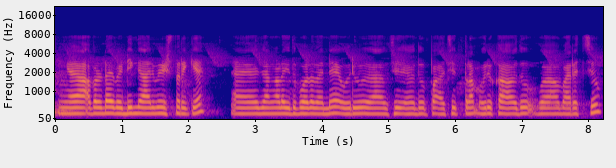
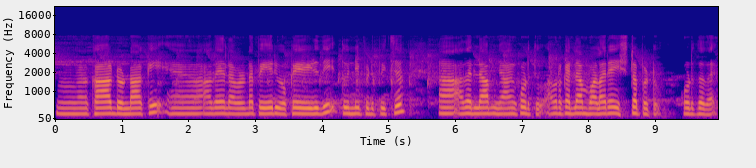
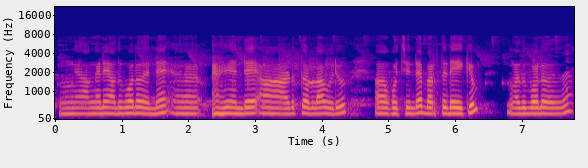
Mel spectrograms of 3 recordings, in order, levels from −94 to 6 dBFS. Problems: background sounds at intervals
